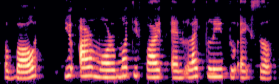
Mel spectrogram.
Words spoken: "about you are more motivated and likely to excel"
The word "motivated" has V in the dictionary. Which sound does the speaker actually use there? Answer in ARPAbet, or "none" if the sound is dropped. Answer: F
